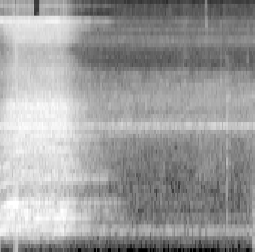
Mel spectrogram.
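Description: A short, loud steam whistle blast comes from a Blunami-equipped Rio Grande F scale model train, then fades into a faint lingering hum and soft mechanical background.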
